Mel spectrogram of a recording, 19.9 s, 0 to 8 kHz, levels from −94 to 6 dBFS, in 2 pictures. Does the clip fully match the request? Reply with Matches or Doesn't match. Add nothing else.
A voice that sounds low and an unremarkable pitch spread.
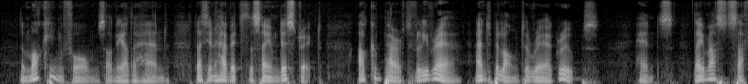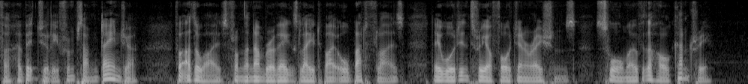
Matches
